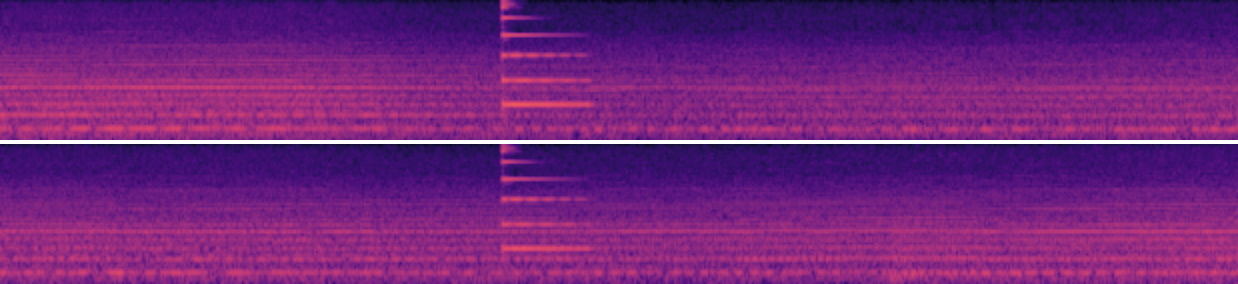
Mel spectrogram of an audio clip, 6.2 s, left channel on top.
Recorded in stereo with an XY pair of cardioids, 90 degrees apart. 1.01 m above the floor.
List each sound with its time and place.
2.5 s a clink: 30° left, 0.6 m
